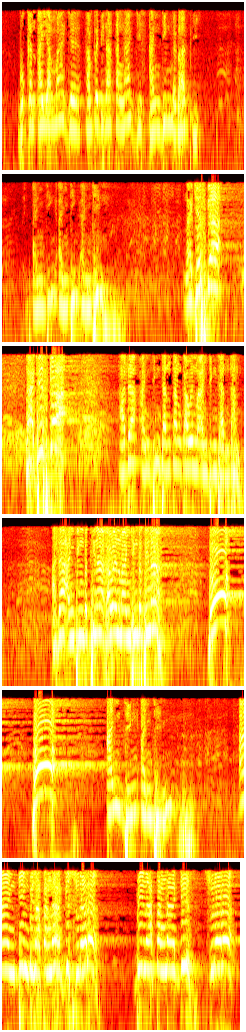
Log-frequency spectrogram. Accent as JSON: {"language": "Indonesian", "town": "Petamburan", "region": "Jakarta", "country": "Indonesia", "tie": "born or raised there", "said": "Saya tinggal di Petamburan, lahir di Petamburan."}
